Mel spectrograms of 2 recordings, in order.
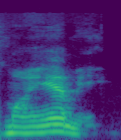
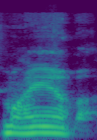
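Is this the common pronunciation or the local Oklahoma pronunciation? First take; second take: common; local. First: The name is said in the widely known way. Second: The name is said in the local Oklahoma way. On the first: This is how most people say the name. "we all know that M I A M I spells Miami" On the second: This is how locals in Oklahoma say the name. "Not in Oklahoma, it's Miami"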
